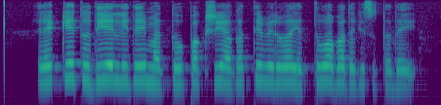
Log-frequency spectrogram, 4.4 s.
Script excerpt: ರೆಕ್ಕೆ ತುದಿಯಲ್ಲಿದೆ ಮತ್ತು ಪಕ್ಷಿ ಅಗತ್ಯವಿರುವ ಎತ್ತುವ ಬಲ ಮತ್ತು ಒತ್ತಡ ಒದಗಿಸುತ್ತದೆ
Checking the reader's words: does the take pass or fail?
fail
